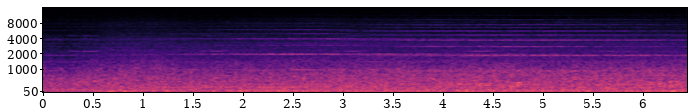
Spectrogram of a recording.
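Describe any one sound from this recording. A deep engine rumbles steadily.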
